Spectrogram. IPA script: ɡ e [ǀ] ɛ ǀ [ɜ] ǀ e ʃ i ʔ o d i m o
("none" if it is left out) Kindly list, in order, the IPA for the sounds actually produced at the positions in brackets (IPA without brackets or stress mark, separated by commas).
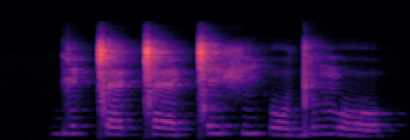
ǀ, ɛ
